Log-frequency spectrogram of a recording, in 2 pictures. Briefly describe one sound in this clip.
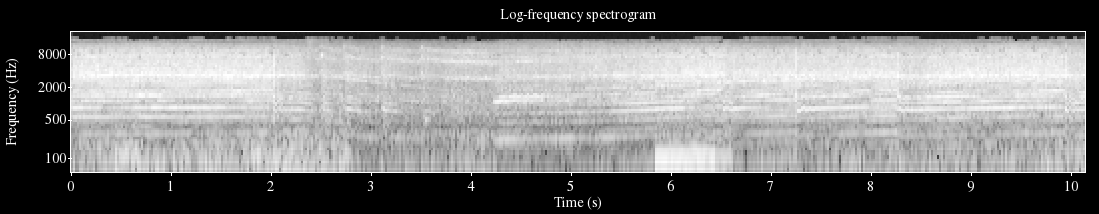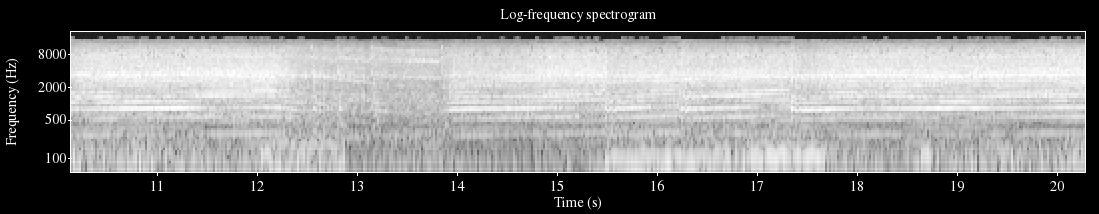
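A racing car engine screams at high revs, dropping in pitch on braking and rising again through the gears.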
